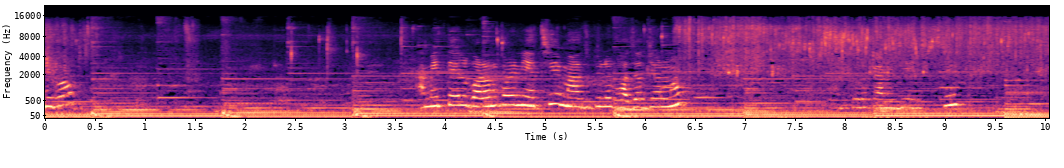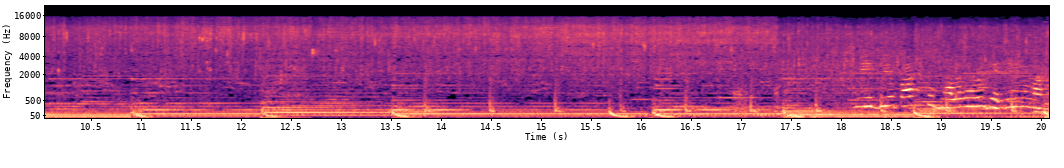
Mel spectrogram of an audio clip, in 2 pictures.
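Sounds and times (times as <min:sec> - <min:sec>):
fish sizzling in hot oil: 0:06.4 - 0:20.0.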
